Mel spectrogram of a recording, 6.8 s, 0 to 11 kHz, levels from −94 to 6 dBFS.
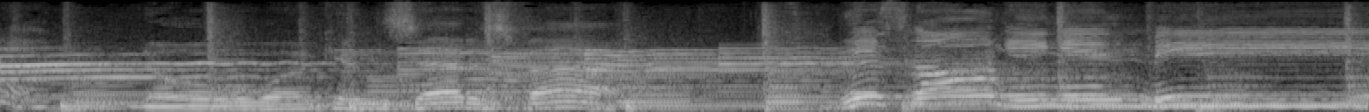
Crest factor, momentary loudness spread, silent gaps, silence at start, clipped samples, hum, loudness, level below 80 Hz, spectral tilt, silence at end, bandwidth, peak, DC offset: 16 dB; 6 LU; none; 0 s; under 0.1%; none; -26 LUFS; -58 dBFS; -6 dB/octave; 0 s; 10.5 kHz; -10 dBFS; under 0.1%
